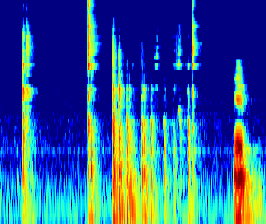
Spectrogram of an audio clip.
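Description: A quick run of light metallic clinks and rattles, with a single click just before: small engine parts, the valves and cylinder head, being handled and set down on a workbench.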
